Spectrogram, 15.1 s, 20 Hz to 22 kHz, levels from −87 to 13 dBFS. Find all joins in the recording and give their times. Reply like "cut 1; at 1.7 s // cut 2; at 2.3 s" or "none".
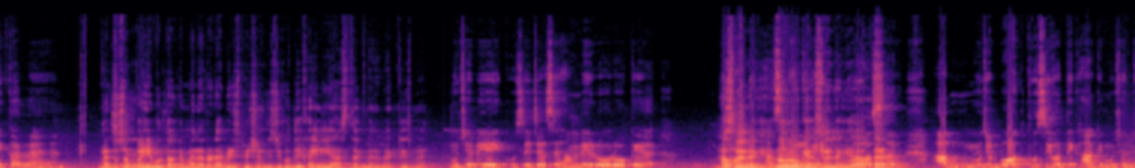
cut 1; at 1.0 s // cut 2; at 5.8 s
